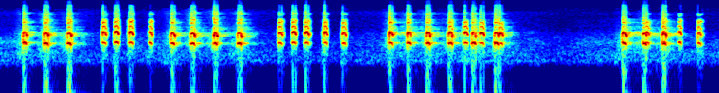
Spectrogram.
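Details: Harsh, ringing rail calls used to lure birds for trapping, given in fast runs of clipped nasal notes that run into a dense chattering stretch, then a pause before a final short burst.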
